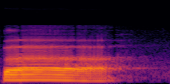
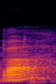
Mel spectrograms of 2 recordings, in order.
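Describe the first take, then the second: First: The vowel is long, held two counts. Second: The vowel is short, held one count. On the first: The speaker calls it right. "You'll extend for two counts" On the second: The speaker calls it wrong. "instead of saying ba"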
